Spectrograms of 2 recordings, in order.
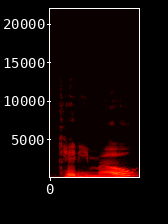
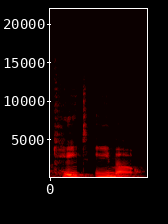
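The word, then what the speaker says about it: k8em0: that's my Twitter handle that is a zero it's pronounced Katy mo not Kate emo that not how it's pronounced and I get told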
